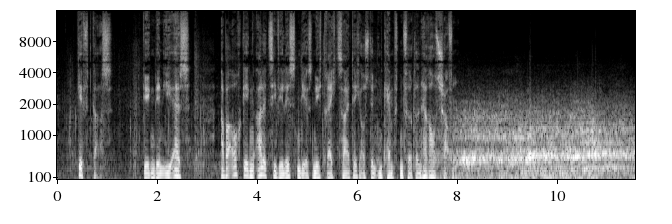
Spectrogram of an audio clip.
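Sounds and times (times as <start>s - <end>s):
speech: 0.4s - 8.4s
fighter jet roaring overhead: 7.4s - 11.5s.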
